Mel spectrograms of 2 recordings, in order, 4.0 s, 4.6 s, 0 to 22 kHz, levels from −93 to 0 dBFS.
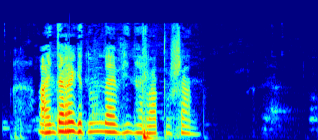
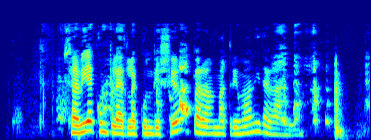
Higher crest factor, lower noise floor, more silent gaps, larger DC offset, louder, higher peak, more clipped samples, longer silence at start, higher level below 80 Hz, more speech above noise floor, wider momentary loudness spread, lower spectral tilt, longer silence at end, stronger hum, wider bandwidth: about the same, 20 dB vs 24 dB; first, -78 dBFS vs -57 dBFS; neither; neither; first, -17 LUFS vs -26 LUFS; first, 0 dBFS vs -4 dBFS; neither; second, 0.5 s vs 0.7 s; first, -34 dBFS vs -68 dBFS; first, 61 dB vs 32 dB; about the same, 16 LU vs 18 LU; first, -6.5 dB/octave vs -5 dB/octave; first, 1.55 s vs 0 s; neither; about the same, 11.5 kHz vs 11.5 kHz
